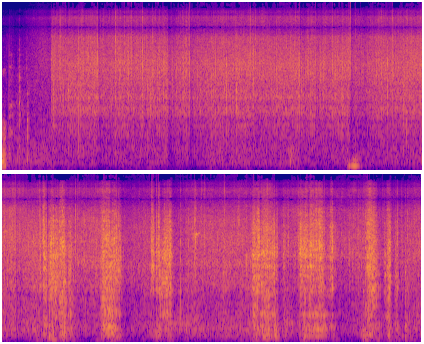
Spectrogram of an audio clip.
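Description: Glazed partridges and their juices sizzling in a hot roasting tray inside a wood-fired oven, a steady sizzle starting about a second in, with several louder bursts of spitting in the second half as the glaze cooks on.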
